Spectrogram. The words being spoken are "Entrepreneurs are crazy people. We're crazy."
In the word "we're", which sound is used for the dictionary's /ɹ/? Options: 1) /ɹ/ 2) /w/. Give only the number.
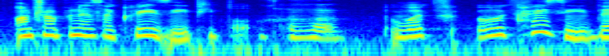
2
